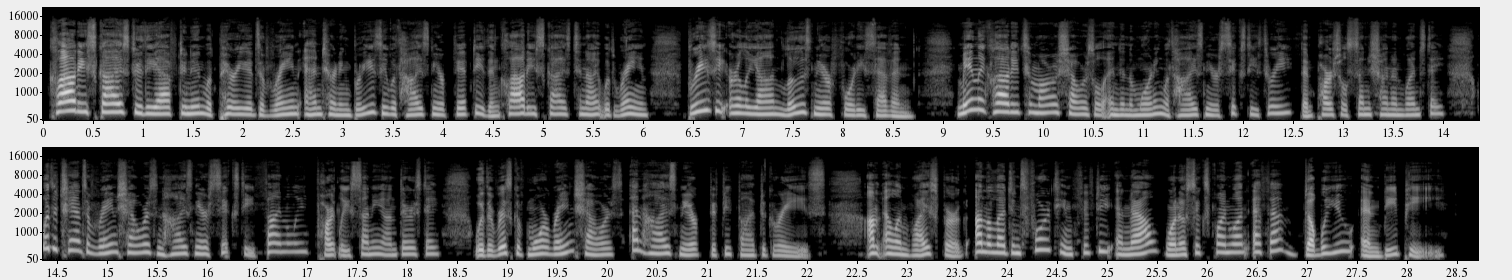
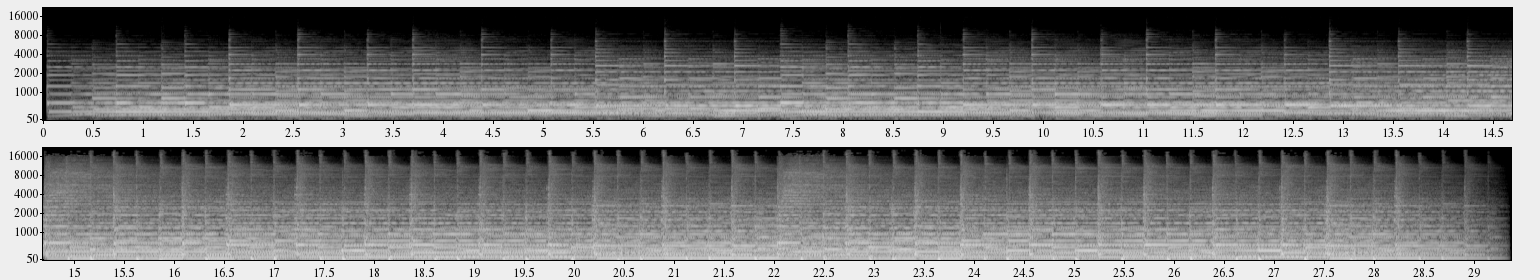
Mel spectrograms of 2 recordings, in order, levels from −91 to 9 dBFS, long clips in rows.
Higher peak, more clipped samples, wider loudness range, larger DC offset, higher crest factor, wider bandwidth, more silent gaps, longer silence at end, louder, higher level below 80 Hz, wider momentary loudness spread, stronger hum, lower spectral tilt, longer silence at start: about the same, 0 dBFS vs 0 dBFS; neither; about the same, 4 LU vs 6 LU; neither; first, 22 dB vs 14 dB; second, 14 kHz vs 20 kHz; first, 20.94-21.00 s vs none; first, 0.35 s vs 0.05 s; second, -23 LUFS vs -15 LUFS; second, -64 dBFS vs -24 dBFS; first, 10 LU vs 7 LU; neither; about the same, -5.5 dB/octave vs -6.5 dB/octave; about the same, 0.05 s vs 0.05 s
